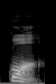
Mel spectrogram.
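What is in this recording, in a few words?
"gua", Mandarin Chinese, tone 4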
